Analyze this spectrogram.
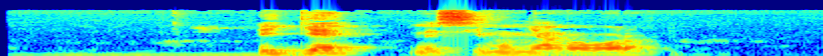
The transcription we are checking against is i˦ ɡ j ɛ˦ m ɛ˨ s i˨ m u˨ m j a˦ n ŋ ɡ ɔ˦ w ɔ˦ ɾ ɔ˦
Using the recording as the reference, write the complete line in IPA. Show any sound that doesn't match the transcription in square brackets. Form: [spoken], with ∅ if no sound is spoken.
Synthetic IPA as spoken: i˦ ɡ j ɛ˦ [n] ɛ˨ s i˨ m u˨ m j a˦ [∅] ŋ ɡ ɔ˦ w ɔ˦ ɾ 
